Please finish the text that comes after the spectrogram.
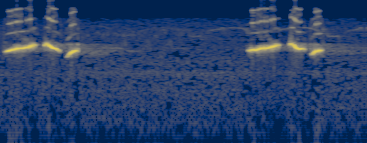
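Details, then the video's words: Calling female Oriental magpie-robin, used to attract males for forest trapping: two identical three-note whistled phrases, a drawn-out note then two shorter slurred ones, repeated about three seconds apart. "Suara Burung Kacer Betina Ampuh pikat Penjantannya"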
